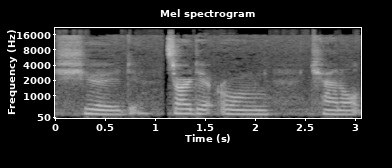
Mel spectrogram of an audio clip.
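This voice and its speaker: A woman with a non-native accent and medium pitch, speaking very slowly amid noticeable background noise. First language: not English. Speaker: vlogger. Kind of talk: casual vlog talk.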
